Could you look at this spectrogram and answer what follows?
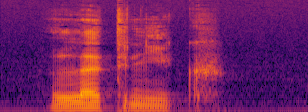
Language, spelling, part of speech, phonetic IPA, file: Polish, letnik, noun, [ˈlɛtʲɲik], Pl-letnik.ogg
